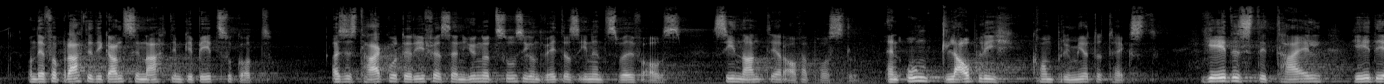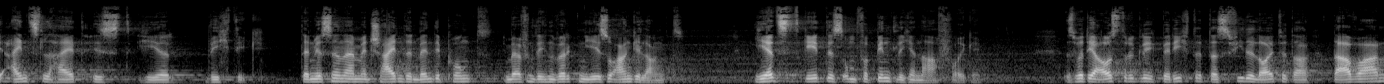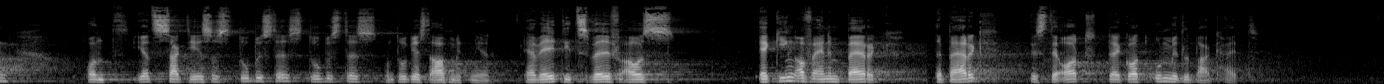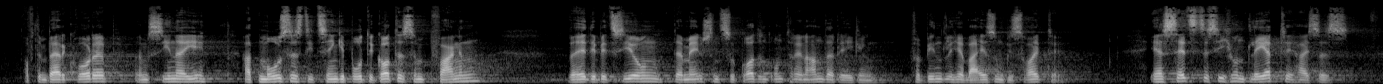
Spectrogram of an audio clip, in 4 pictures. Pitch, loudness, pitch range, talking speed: 125 Hz, -23 LUFS, 115-135 Hz, 150 wpm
